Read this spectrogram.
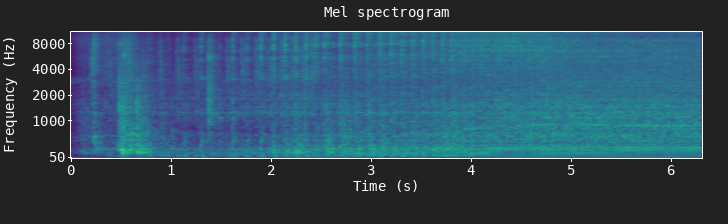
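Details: Allen Hover mower with Honda engine, carburetor reassembled, choke on, possibly flooded: a few uneven coughs, then it catches and settles into a steady, even run; sounds fine now.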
